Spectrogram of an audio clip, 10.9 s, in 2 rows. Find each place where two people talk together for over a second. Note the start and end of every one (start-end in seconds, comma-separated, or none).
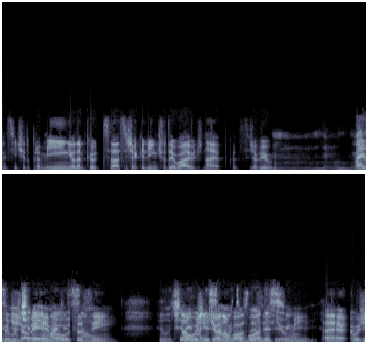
5.3-7.0, 8.1-10.1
